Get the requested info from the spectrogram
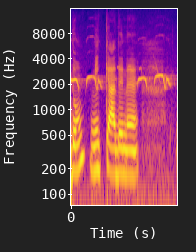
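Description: A bird calling over and over in short, arched whistled notes, about five in two seconds, under a woman's speech.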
